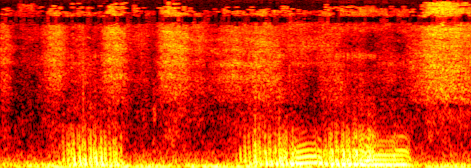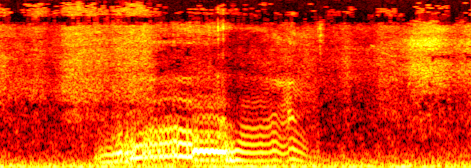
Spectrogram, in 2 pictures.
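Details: Alice, a pet red fox kept at home, gives three wavering, harmonic whining squeaks, the last one rising and warbling, with quiet low background noise between them.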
